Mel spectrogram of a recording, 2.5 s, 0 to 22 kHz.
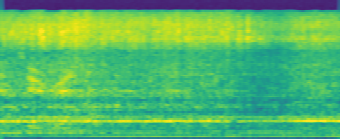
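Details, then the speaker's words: Nissan Gazelle S12 with cannon muffler exhaust, heard in the cabin while driving: constant booming hum below about 3000 rpm, sounding fine once higher in revs; exhaust drone. "when it's lower than like 3000 rpm it's so droney it just sounds like really that sounds a bit there"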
